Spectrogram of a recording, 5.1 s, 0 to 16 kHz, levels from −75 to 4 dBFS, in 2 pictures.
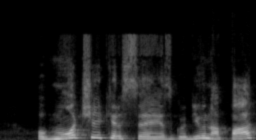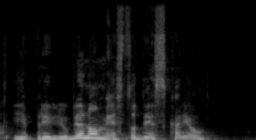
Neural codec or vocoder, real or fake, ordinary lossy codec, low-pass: none; real; Opus, 16 kbps; 14.4 kHz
